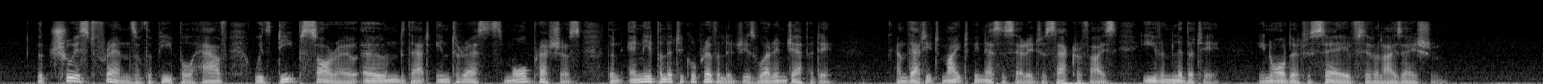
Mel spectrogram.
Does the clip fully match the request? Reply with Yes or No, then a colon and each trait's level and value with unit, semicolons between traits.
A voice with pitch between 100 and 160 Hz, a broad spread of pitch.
No: very low, 85 Hz; wide, 6.3 semitones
